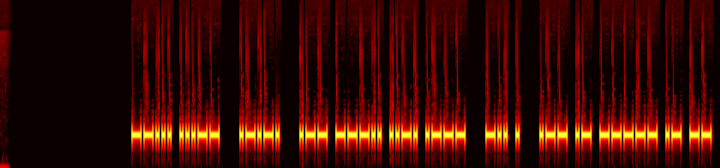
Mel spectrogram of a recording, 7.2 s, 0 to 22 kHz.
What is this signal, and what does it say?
Morse code, heard as a keyed tone, about 40 wpm, 700 Hz. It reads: 73 <AR> W8FJ DE WA0AM
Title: Practice QSO - Exchange 4 - Ending - 40wpm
